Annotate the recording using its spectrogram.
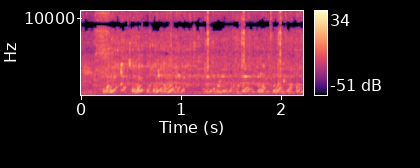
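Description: Grave & Bones animated LED skeleton piranha decoration playing its sound effect once triggered: a rapid run of short rising chirps, about eight to ten a second, beginning a moment in.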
